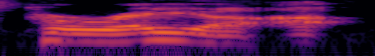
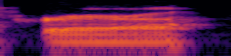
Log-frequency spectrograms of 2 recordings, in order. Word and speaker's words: Pereira: Alex Pereira.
